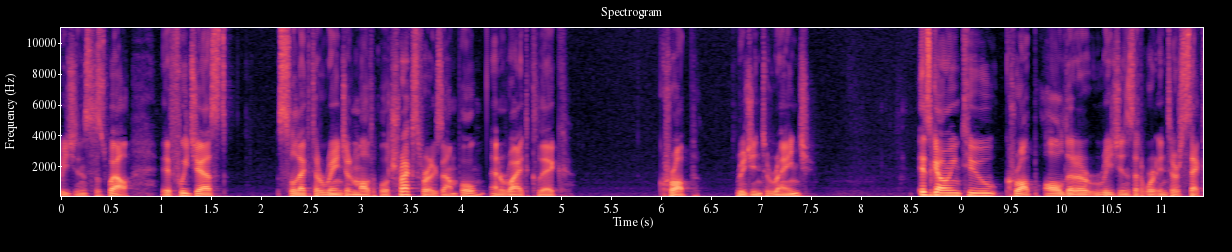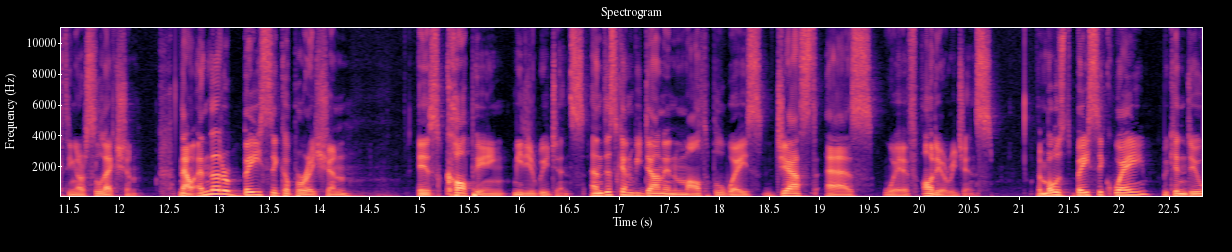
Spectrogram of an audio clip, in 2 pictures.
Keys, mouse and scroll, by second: 1.2 r, 2.1-3.4 drag, 4.4 right click, 6.7 click, 12.1 scroll down 2.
